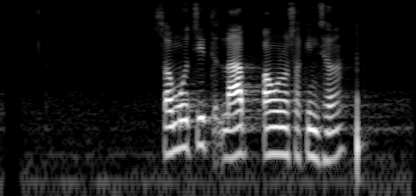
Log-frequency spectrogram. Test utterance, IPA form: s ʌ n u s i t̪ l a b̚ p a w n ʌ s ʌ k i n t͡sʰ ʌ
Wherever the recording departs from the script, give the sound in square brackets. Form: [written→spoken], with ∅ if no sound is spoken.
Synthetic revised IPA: s ʌ [n→m] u [s→t͡s] i t̪ l a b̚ p a w n ʌ s ʌ k i n t͡sʰ ʌ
